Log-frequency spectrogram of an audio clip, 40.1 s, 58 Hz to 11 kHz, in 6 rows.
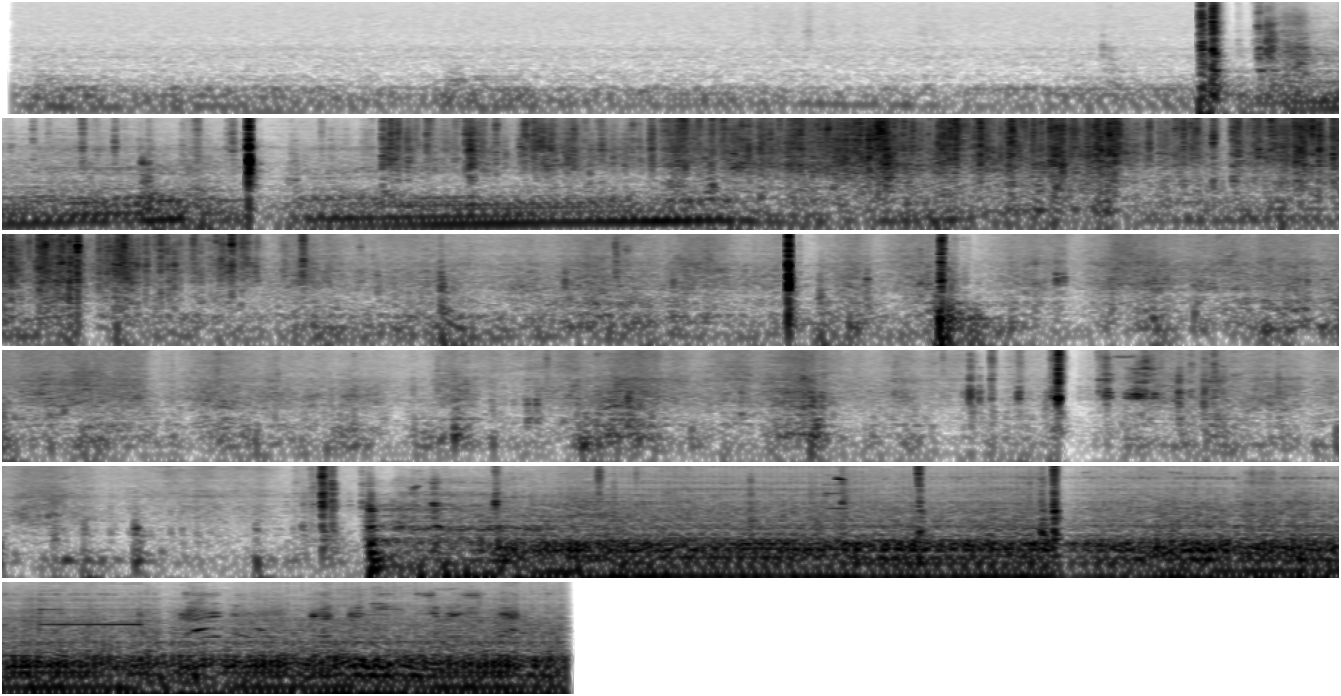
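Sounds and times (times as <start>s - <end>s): car engine hum: 0.1s - 20.0s, 28.6s - 36.3s
crackly plastic rustling: 8.1s - 25.2s
sharp clicks inside a car: 30.4s - 32.1s.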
